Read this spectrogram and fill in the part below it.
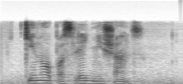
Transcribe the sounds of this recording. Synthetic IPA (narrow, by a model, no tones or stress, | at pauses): kʲɪnopɐsʲlʲedʲnʲɪjʂans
